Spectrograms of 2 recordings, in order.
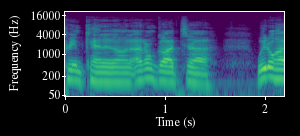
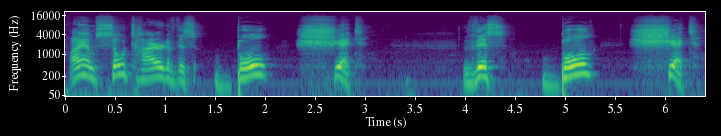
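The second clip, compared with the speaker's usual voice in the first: slow, dragged-out, louder angry words; furious rant; 2 semitones higher, 5 dB louder, much slower than usual. Real, not acted. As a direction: stretch every word out in real fury. Furious rant about insurance office.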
